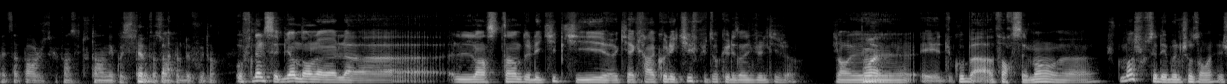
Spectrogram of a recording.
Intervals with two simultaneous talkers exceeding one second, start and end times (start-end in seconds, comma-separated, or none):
none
